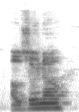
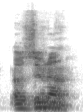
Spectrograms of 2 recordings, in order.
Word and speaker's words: Ozuna: to say his name but it's ozuno did i say it right ozuna it's not an oh it's an a so yeah so i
